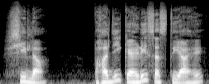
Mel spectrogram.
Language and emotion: Sindhi, neutral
